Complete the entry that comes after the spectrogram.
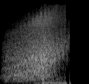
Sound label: Lasereye Gather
